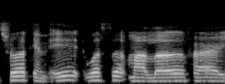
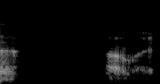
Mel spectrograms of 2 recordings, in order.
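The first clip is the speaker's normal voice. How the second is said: whisper; 5 semitones lower, 15 dB quieter than usual. Real, not acted. Quiet aside before guest joins.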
